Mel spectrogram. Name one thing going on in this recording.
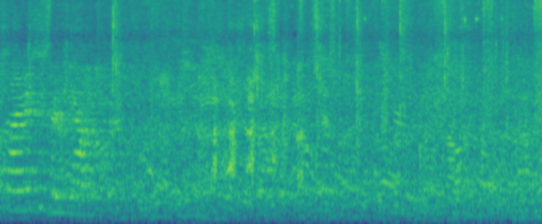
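Several men and women chatter nearby outdoors.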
